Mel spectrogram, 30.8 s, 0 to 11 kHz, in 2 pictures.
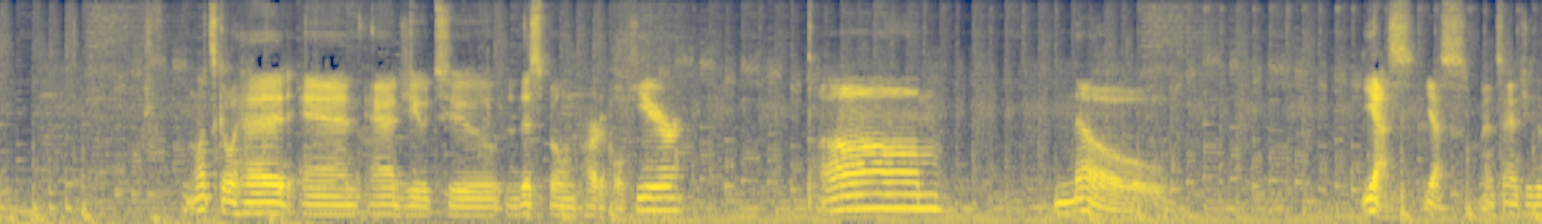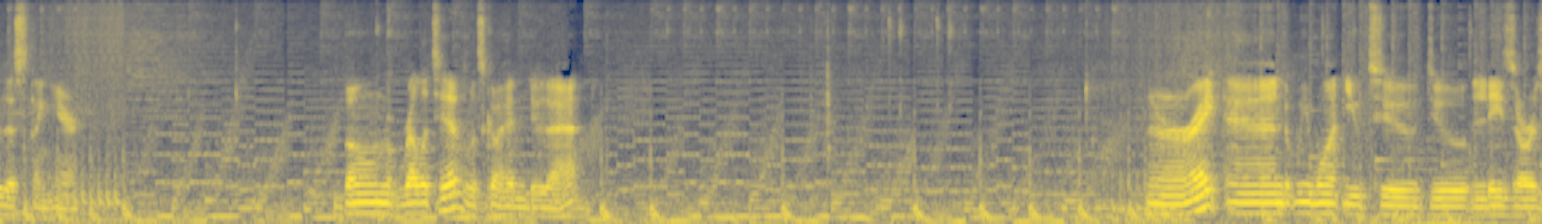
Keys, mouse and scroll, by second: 0.0-0.5 scroll down 4, 1.7 scroll up 4, 3.7 shift+right click, 4.7 ctrl+Tab, 5.5 right click, 10.8 scroll down 4, 15.5 ctrl+p, 21.4-22.9 scroll up 8, 23.6 ctrl+Tab, 24.4 right click, 24.9 right click, 29.1-29.9 scroll down 14.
